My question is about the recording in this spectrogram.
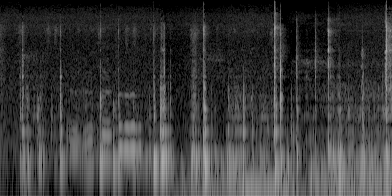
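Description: Small metal hand tools, a pick and snap-ring pliers, clicking, knocking and scraping against the transmission case while working the snap ring out of the fifth-gear detent bore. A scattered series of sharp clicks and taps with short scrapes between them.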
